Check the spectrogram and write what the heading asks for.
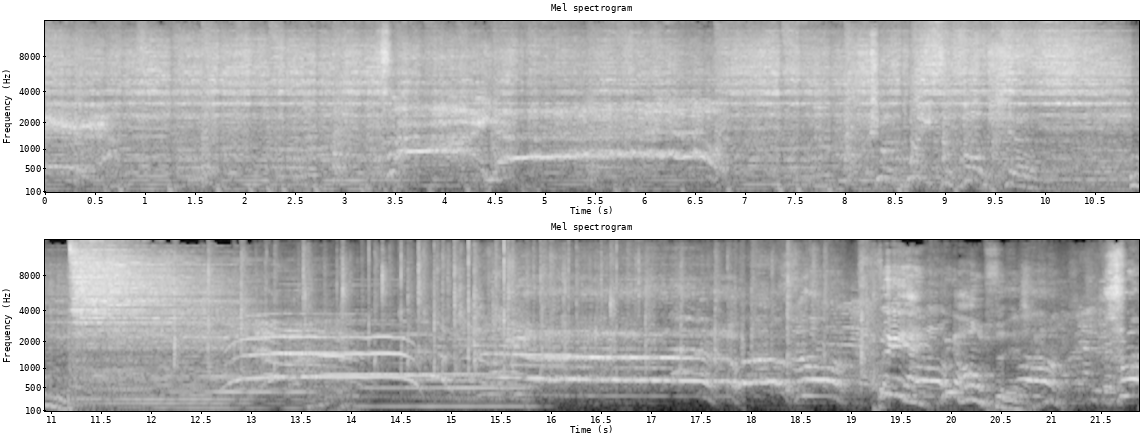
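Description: Live rock band playing loud, with drums, bass, guitar and shouted vocals. About halfway the drums drop out, and only held, bending guitar notes ring on.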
